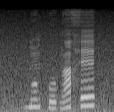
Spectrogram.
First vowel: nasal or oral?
nasal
